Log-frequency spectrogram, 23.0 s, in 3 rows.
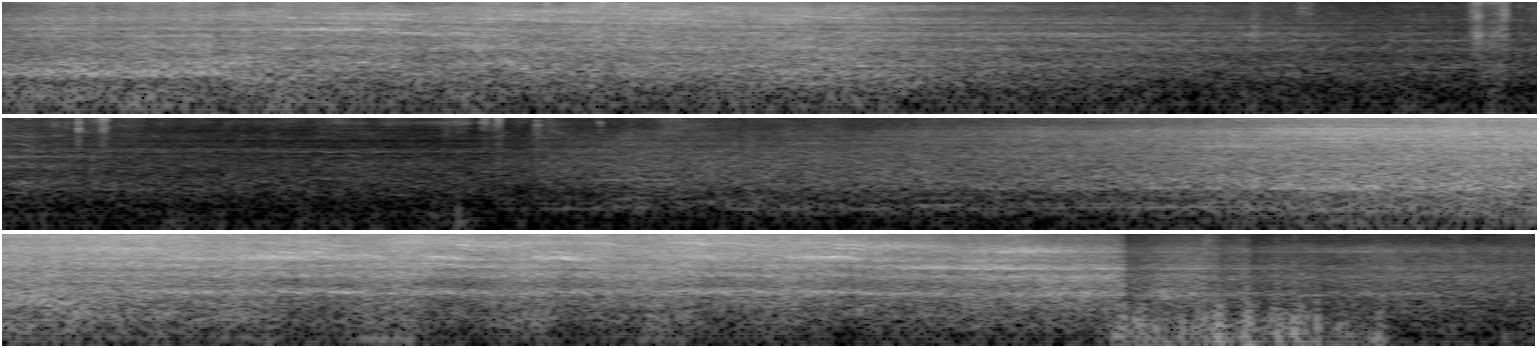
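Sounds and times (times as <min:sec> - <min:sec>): train wheels rattling on rails: 0:00.0 - 0:08.5, 0:13.3 - 0:23.0
low train rumble: 0:00.0 - 0:23.0.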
